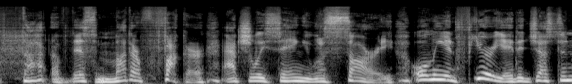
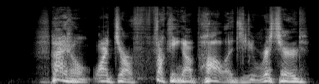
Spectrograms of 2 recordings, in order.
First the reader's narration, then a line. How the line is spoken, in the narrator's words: Justin spat at him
